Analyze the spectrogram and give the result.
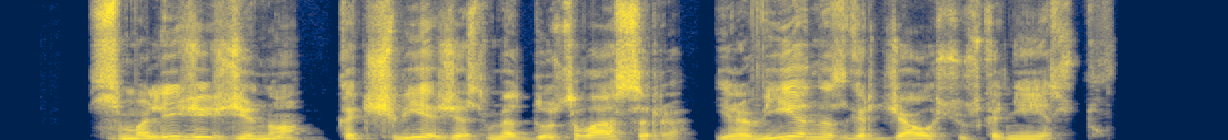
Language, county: Lithuanian, Kaunas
